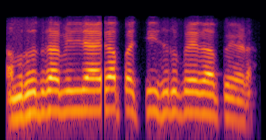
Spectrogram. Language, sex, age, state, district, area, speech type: Urdu, male, 60+, Bihar, Supaul, rural, conversation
